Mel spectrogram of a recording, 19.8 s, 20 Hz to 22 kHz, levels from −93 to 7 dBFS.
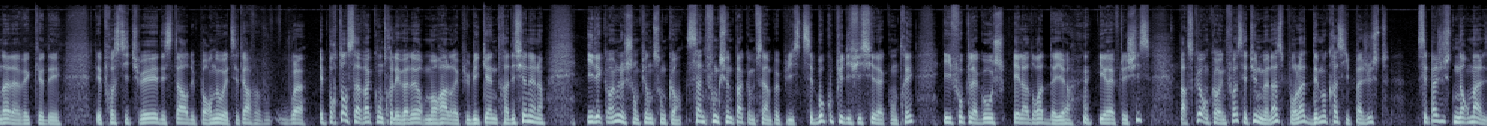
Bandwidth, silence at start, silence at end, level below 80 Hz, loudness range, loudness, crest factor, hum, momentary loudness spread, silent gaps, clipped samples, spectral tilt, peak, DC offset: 19 kHz; 0 s; 0 s; -56 dBFS; 2 LU; -18 LUFS; 16 dB; none; 7 LU; none; under 0.1%; -5 dB/octave; -2 dBFS; under 0.1%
